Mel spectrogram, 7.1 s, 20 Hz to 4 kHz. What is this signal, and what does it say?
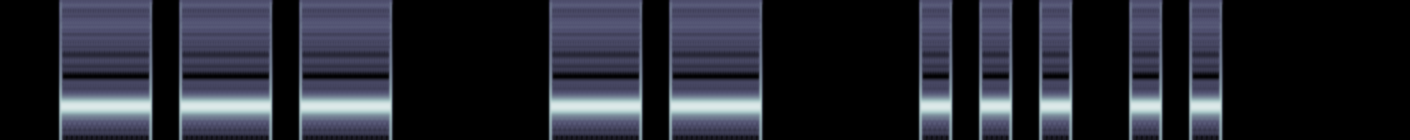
Morse code, heard as a keyed tone, about 8 wpm, 440 Hz. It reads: OM SI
